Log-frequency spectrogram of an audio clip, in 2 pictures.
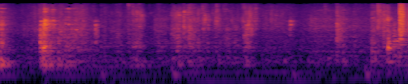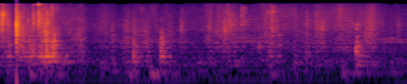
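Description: Loose stones clattering, knocking and scraping as rock is shifted by hand in a narrow cave passage while digging. The knocks come irregularly, with a busier cluster about four seconds in.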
